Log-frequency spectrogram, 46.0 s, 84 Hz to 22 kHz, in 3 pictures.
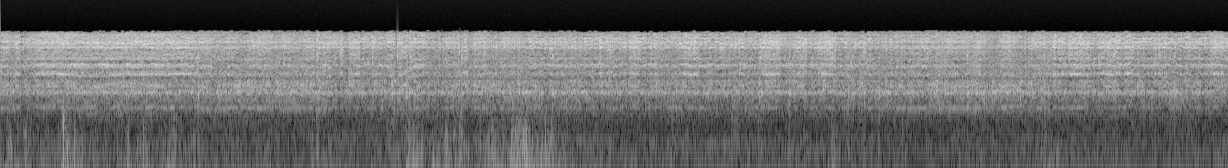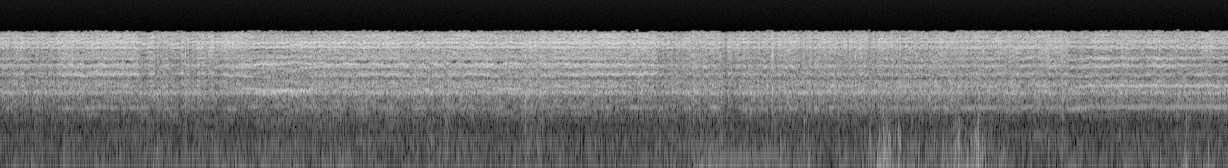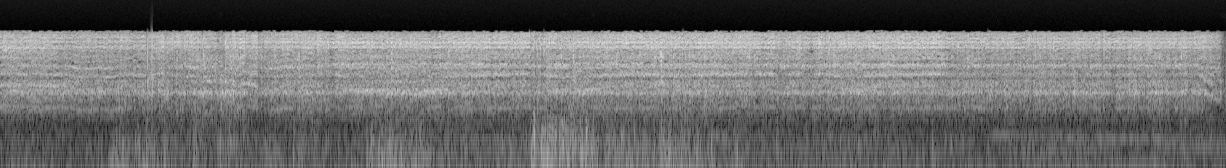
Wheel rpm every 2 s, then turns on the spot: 170, 170, 170, 170, 170, 170, 170, 170, 160, 160, 160, 170, 170, 170, 160, 160, 160, 160, 160, 170, 170, 170, 160.
none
